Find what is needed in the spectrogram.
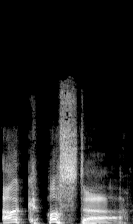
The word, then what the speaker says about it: Acosta: The Roller Coaster, Robert Acosta. – Pronunciation is like a coaster. It literally said, like, right after it, it says that.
